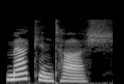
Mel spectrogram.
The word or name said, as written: mcintosh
